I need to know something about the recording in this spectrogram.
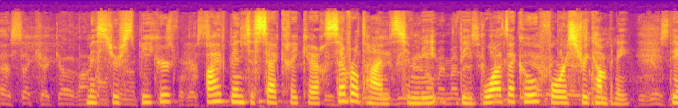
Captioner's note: speaking French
